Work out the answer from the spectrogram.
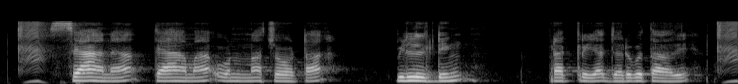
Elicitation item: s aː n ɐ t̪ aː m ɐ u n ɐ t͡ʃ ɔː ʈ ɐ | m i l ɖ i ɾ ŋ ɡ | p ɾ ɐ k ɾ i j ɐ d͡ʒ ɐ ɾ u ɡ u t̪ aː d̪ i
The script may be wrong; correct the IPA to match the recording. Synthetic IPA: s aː n ɐ t̪ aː m ɐ u nː ɐ t͡ʃ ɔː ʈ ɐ | b i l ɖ i ŋ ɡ | p ɾ ɐ k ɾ i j ɐ d͡ʒ ɐ ɾ u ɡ u t̪ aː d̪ i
